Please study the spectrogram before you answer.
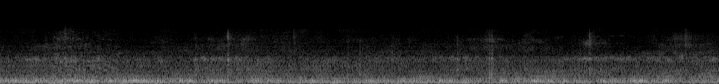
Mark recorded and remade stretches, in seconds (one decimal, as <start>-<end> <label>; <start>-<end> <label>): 0.0-0.5 remade; 0.5-1.2 recorded; 1.2-7.2 remade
